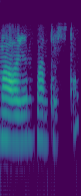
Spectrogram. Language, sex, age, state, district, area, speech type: Telugu, female, 18-30, Andhra Pradesh, N T Rama Rao, urban, conversation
